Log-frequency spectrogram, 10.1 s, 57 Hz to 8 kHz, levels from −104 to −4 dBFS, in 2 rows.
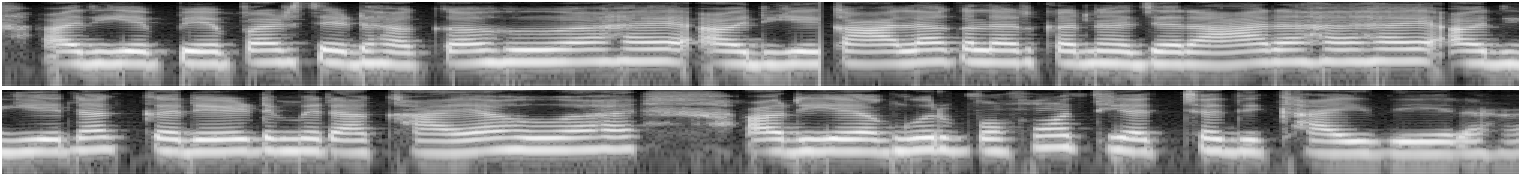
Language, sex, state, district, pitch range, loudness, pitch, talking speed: Hindi, female, Chhattisgarh, Korba, 215-240 Hz, -14 LUFS, 225 Hz, 120 wpm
